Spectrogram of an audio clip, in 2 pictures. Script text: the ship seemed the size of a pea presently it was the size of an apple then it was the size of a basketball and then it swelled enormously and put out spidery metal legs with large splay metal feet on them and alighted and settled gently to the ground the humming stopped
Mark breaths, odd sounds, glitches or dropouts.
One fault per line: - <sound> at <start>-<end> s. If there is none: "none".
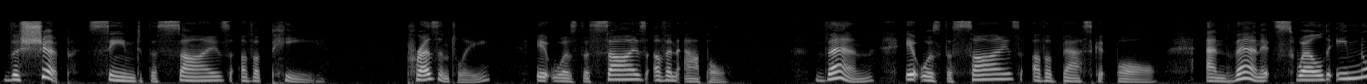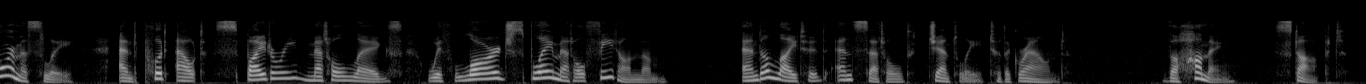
none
